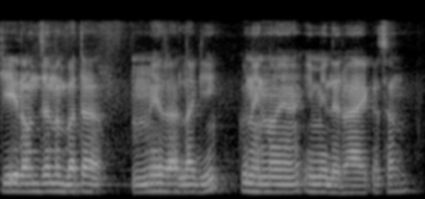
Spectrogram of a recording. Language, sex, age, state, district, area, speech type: Nepali, male, 18-30, West Bengal, Darjeeling, rural, read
